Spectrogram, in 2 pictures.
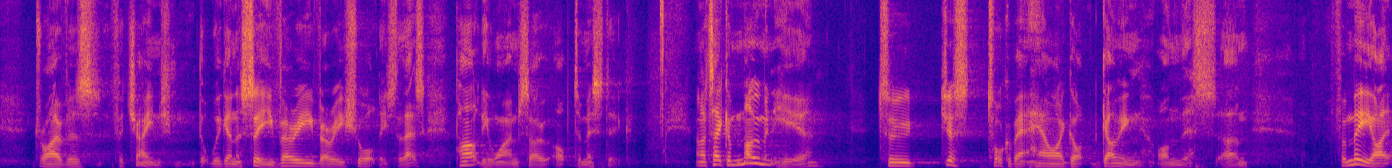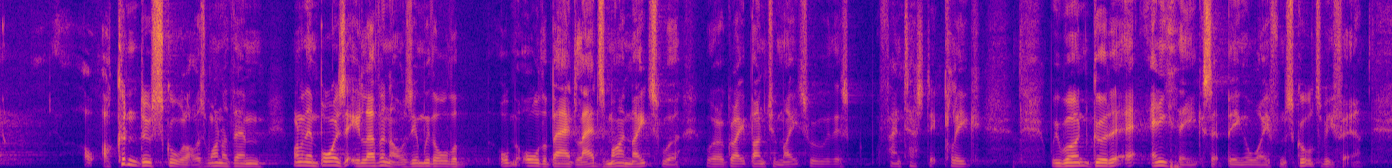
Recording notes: Answers questions from the audience. Recorded and produced at the UN Library Geneva.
